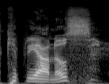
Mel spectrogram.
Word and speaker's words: Kyprianos: theater of Epic the one and only kyanos how you doing today man I'm fine how are you thanks for pronouncing my name right yes that's nice that's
